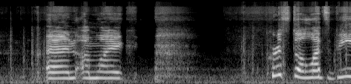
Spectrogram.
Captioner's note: sighs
